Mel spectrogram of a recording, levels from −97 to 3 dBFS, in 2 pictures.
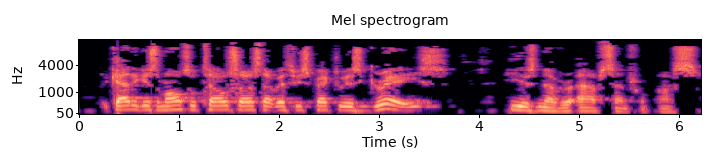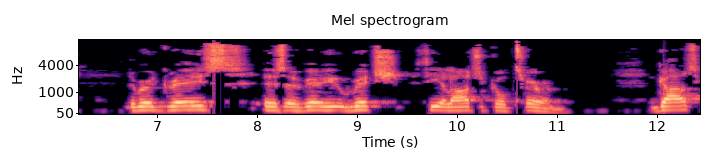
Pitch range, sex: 130-165 Hz, male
